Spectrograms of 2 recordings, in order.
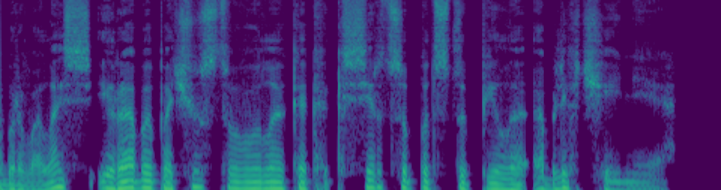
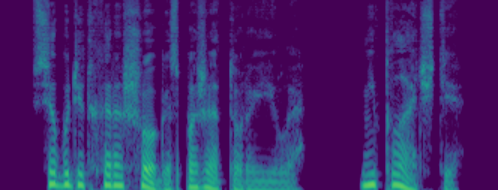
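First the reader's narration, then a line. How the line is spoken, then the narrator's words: Quiet soothing tone. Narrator (Russian): произнесла тихим, успокаивающим тоном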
